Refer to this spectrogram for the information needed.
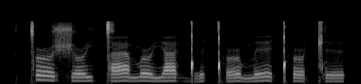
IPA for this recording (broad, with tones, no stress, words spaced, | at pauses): ǀə˞˥˧ ʃə˞˧˥jǀæ˧˥˧mə˞˥˧ jæ˧ɡ͡ǃɪ˩˧˩ǃʰə˞˩˧˩ me˧˥˧ǃʰə˞˧ ǁɪ˧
